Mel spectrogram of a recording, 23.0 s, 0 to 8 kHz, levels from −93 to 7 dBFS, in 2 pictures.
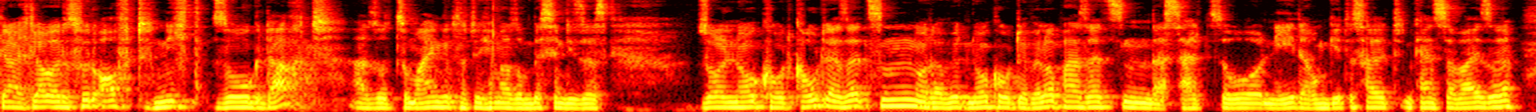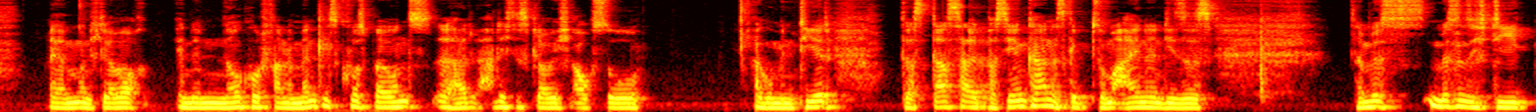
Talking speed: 190 wpm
